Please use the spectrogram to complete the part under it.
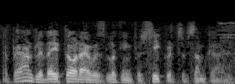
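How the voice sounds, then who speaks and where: An actor playing a calm, courteous alien man passing as a mild lodger in a 1950s radio play. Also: on the low side. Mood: polite, friendly. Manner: polite, measured wording, gently assured. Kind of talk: 1950s radio drama acting. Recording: dull, noisy old radio recording.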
